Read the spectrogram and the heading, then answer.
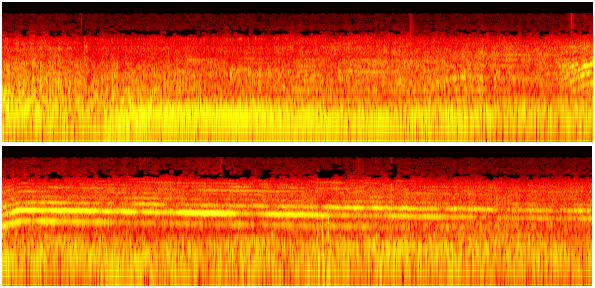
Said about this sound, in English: Ambulance disappearing in the traffic.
